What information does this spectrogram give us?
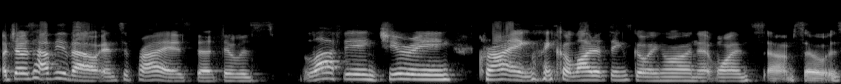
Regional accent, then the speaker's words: Brazil; now in New York, United States; especially growing up in Brazil

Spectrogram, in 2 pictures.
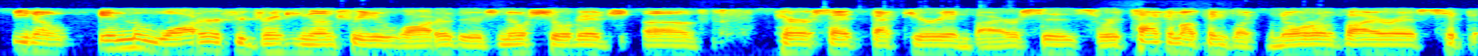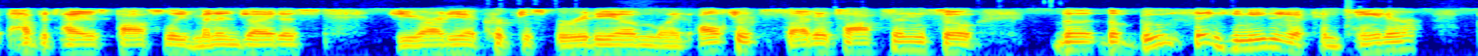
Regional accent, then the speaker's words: Bristol, Connecticut, United States; Like, I grew up in Connecticut, and I used to hike to the top of South Mountain all the time in Bristol

